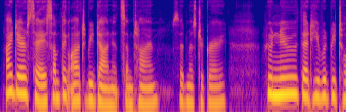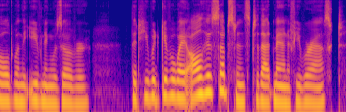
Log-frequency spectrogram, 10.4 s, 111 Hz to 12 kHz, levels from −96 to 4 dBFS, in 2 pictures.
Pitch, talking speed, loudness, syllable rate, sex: 190 Hz, 235 wpm, -17 LUFS, 5.8 syllables/s, female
